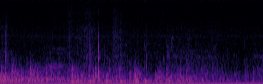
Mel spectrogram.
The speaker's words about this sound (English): Go ahead, stomp your feet real quick right where you're at.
